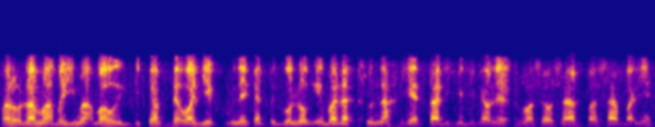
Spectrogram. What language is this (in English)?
Malay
